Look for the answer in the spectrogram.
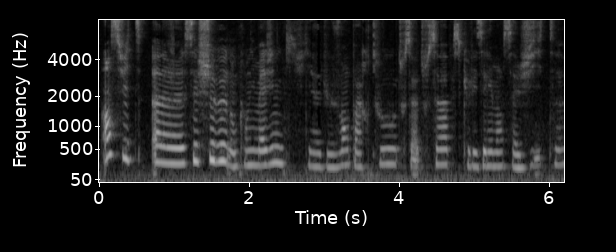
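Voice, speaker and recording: A young woman with a high voice talks through her handmade model in a relaxed, chatty way. She leans on fillers and breaks into small giggles as she explains each part. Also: moderate pace, a little hiss or hum. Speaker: hobby crafter presenting a contest entry. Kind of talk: casual video presentation.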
